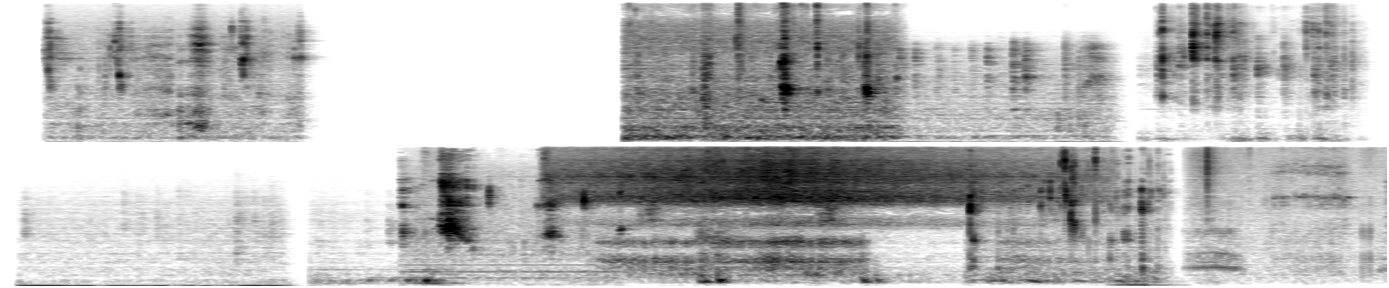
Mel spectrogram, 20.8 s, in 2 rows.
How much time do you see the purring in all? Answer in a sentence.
You can hear the purring for 6 seconds altogether.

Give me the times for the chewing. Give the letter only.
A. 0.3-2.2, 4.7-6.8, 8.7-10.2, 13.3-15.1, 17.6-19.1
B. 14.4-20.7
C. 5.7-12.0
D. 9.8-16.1
A.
